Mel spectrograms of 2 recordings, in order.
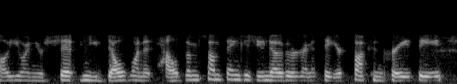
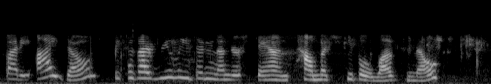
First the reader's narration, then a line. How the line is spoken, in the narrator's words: And I started laughing, and I'm like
